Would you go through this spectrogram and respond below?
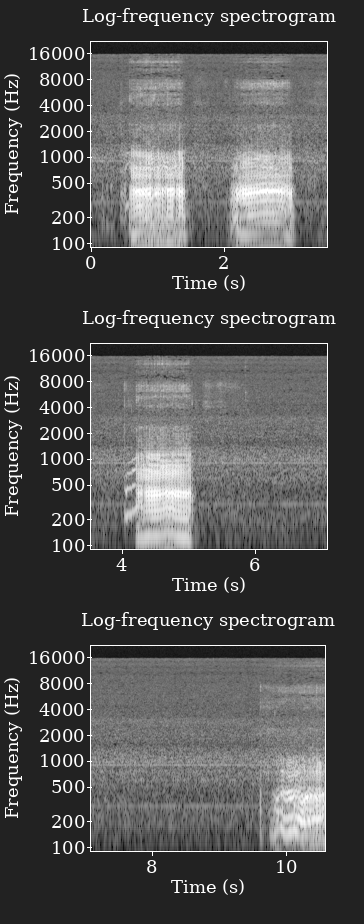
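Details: Six-month-old bulldog puppy asleep, snoring loudly: three harsh, buzzing snores of nearly a second each, about every second and a half, then a long quiet gap and a fourth snore starting at the end.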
